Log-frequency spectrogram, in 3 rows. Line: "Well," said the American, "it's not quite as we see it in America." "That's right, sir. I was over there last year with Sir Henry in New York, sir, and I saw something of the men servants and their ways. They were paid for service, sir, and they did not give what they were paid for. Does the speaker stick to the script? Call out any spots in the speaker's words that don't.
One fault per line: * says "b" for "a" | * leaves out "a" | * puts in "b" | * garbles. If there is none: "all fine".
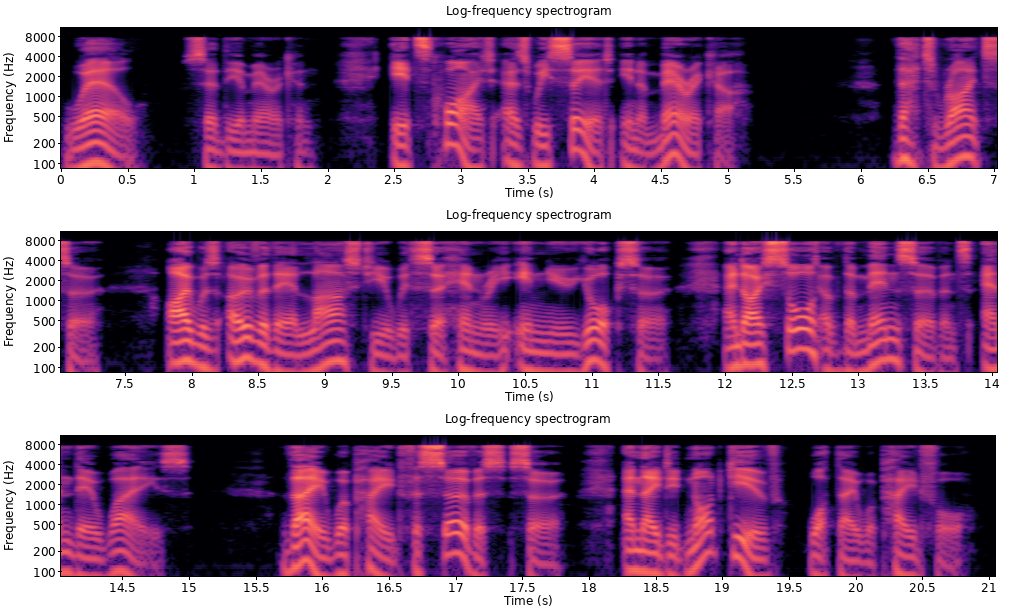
* leaves out "not"
* leaves out "something"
